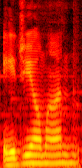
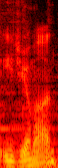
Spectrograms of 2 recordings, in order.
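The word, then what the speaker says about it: Aegiomon: Also, they say Agiomon in the dialogue of Time Stranger. I am holding true to that being incorrect as far as pronunciation goes. So, you will only be hearing me refer to it as Eijiomon.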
